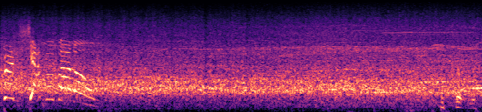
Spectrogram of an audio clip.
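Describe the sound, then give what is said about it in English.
A tennis crowd roars and cheers after Shapovalov wins a rally against Zverev with a volley winner, a loud, steady wash of applause and shouting that holds for several seconds, with a few sharp whistles at the start. “Well, the noise from the crowd tells you everything you'd want to know.”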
